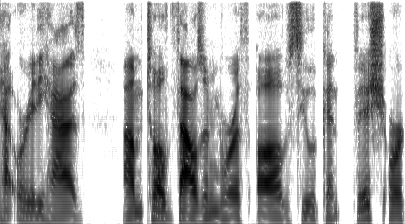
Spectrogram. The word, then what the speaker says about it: coelacanth: He or she already has 12,000 worth of coelacanth fish or coelacanth, depending on how you would want to pronounce it.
